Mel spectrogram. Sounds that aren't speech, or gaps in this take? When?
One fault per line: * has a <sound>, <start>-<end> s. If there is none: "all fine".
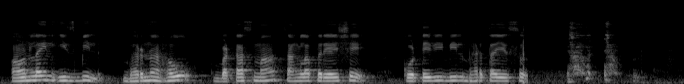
* has a cough, 5.7-6.3 s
